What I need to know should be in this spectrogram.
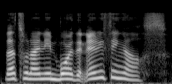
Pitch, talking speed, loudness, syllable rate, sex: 250 Hz, 280 wpm, -15 LUFS, 6.9 syllables/s, female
